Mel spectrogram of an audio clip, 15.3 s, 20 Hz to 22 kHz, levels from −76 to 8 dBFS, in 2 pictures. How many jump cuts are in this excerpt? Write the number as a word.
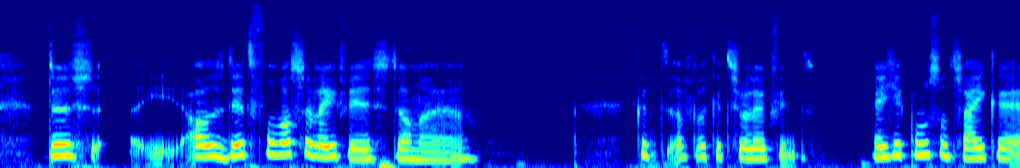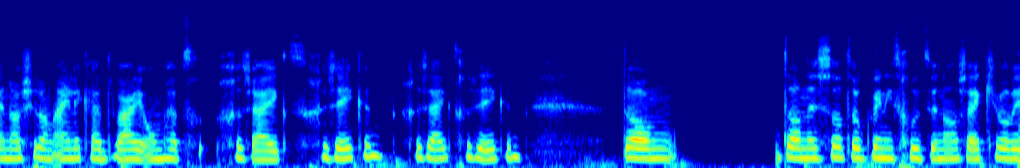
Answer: one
